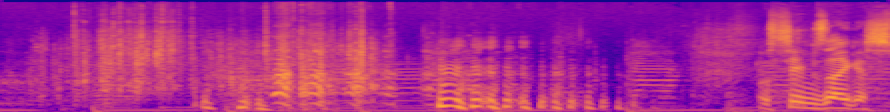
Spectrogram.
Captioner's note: laughing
